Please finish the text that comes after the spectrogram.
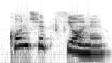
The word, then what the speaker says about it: concezione: Eu acho que desta vez uma pequena dificuldade de pronúncia foi a palavra concezione, né? Então você vai falar para mim somente ts, pense ts, ts, ts, ts, ts,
